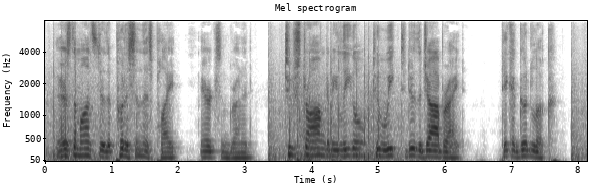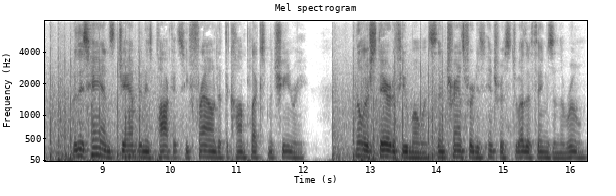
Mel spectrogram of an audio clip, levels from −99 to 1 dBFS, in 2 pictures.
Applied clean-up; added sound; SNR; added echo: none; Fireworks; 12 dB; none.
